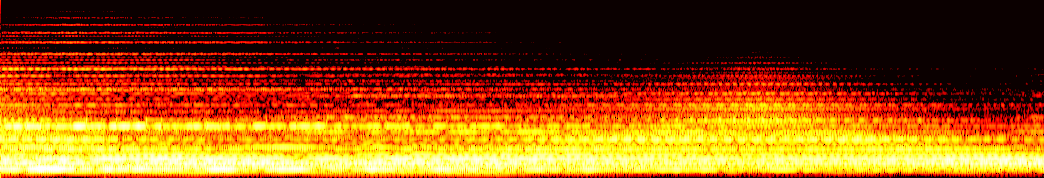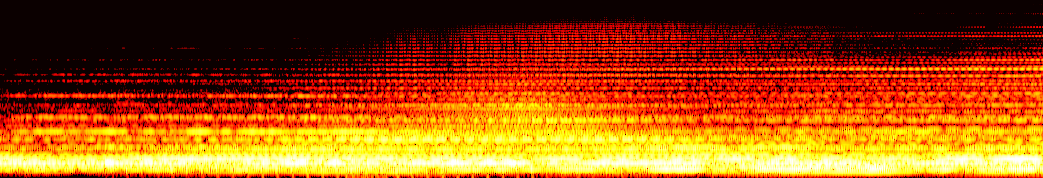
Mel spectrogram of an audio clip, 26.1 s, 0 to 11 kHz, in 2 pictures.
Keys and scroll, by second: 4.0 2, 6.5 f, 19.6 4, 20.1 3, 21.8 Delete, 22.3 ], 24.0 4.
